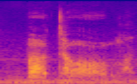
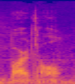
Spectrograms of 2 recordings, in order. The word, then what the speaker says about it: Bartol: His name is pronounced Batal. There's no R. That is what I said. Sounded like you were saying Bartol.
